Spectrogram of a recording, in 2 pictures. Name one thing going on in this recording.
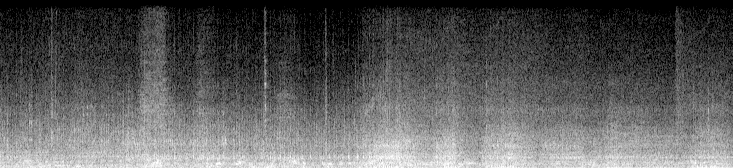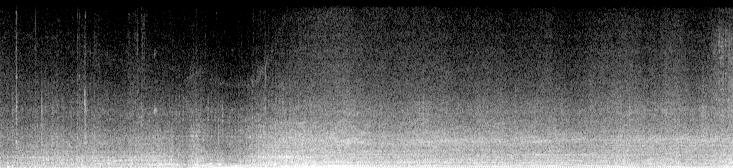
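A heavy truck engine roars and revs hard.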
